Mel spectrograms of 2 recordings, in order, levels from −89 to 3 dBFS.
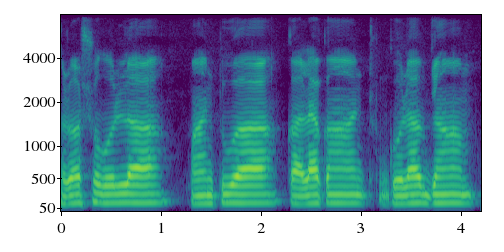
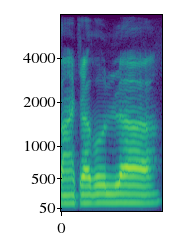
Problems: none marked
